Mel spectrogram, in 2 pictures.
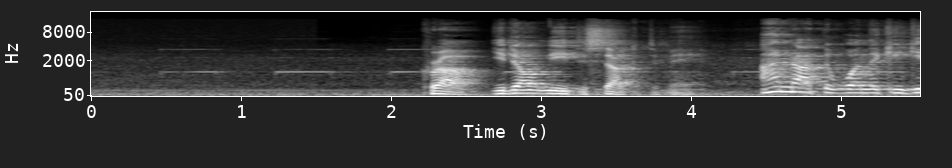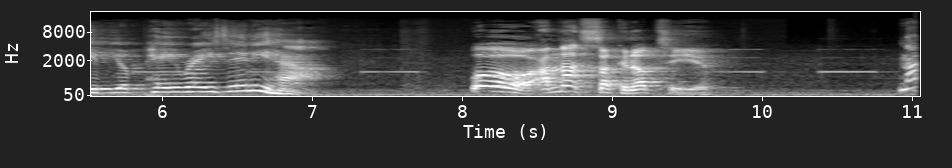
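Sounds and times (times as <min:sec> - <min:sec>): reversing alarm beeping: 0:00.4 - 0:07.9, 0:08.7 - 0:11.0.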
